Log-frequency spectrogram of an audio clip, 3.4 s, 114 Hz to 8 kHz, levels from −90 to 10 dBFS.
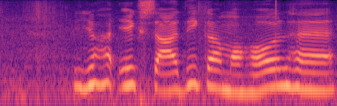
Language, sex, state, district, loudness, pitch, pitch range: Hindi, female, Bihar, West Champaran, -13 LUFS, 245 Hz, 215-265 Hz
